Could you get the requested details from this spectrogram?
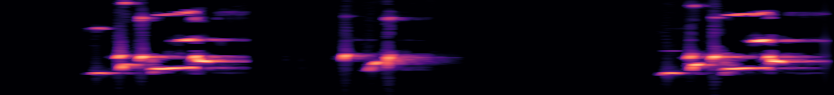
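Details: Eurasian goldfinch song in the Malaga copla style, recorded as tutoring for young goldfinches and hybrids: short bursts of sharp, twittering high notes, a brief two-note chip in between, then another twittering burst, with silent gaps.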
